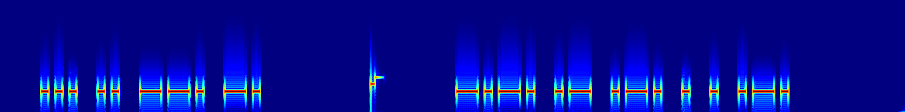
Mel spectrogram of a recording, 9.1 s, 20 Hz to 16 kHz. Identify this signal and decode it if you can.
Morse code, heard as a keyed tone, about 17 wpm, 700 Hz. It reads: SIGN CAREER
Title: Sentences from Top 1000 Words - New Word Drill - 17wpm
